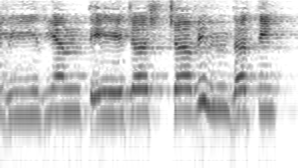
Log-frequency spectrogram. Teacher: నకారం తీసుకుంటాం వీర్యంలో ఉన్న అనుస్వరం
